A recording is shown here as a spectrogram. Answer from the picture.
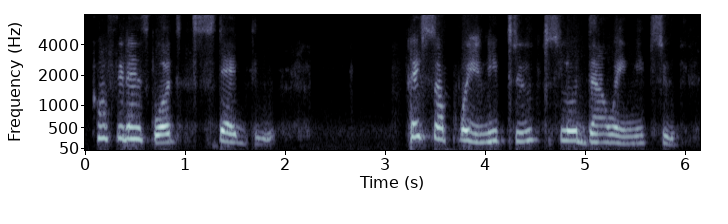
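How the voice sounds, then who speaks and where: The speaker, with a Nigerian accent, leaves long, frequent pauses. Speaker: news anchor and communication trainer. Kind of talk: workshop talk. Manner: animated.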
